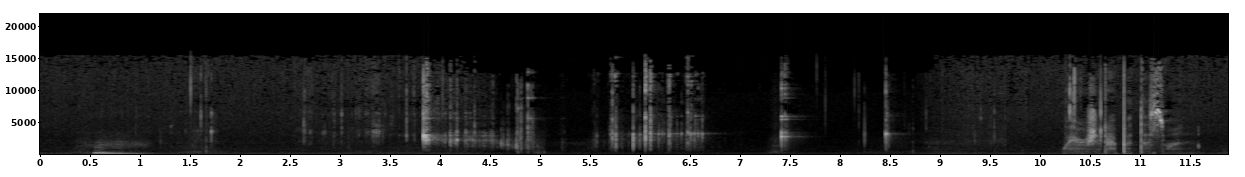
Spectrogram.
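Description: A magnifying glass being handled and taken out, with a few light clinks and clicks spread over several seconds, a brief rustling clatter near the end, and soft whispering in the background.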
